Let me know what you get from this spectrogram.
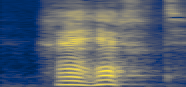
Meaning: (adjective) attached, devoted; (verb) past participle of hechten
- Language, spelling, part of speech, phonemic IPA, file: Dutch, gehecht, verb / adjective, /ɣəˈhɛxt/, Nl-gehecht.ogg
